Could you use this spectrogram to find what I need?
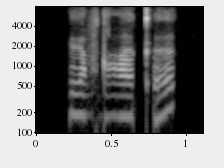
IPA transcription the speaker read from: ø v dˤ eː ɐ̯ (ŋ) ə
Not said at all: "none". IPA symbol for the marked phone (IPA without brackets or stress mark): kʼ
